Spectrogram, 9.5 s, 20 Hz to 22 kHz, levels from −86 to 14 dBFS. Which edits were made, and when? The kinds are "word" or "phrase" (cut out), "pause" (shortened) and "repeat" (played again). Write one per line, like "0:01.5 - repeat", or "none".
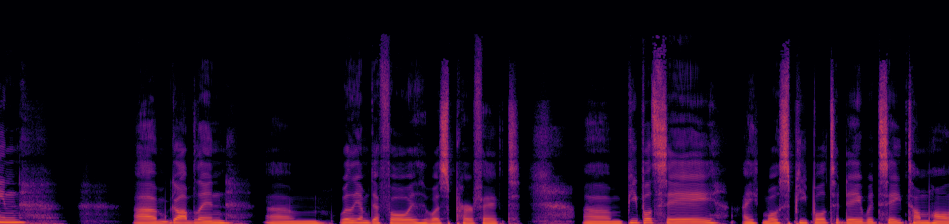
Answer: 0:01.7 - word
0:07.6 - word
